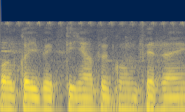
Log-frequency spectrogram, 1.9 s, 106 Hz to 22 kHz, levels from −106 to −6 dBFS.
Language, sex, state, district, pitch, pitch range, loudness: Hindi, male, Chhattisgarh, Bilaspur, 110 Hz, 105-115 Hz, -17 LUFS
